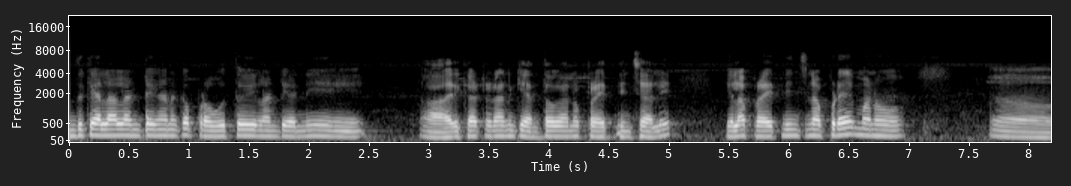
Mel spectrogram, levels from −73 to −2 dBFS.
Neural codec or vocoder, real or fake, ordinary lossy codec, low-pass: none; real; none; none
